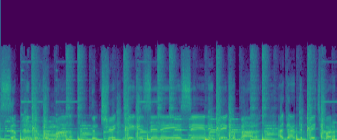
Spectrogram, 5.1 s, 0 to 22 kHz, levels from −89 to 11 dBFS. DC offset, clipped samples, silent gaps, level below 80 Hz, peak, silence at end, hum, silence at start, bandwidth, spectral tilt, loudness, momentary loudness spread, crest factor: under 0.1%; under 0.1%; none; -22 dBFS; 0 dBFS; 0 s; none; 0 s; 15.5 kHz; -4.5 dB/octave; -15 LUFS; 2 LU; 14 dB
